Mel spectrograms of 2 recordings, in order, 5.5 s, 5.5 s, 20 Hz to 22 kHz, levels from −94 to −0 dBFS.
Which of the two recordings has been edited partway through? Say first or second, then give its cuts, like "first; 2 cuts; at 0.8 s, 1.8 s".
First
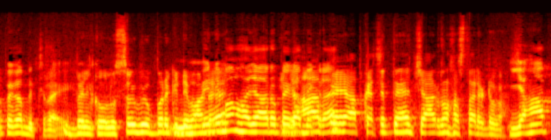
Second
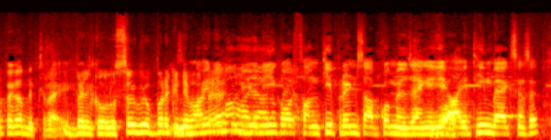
second; 1 cut; at 2.4 s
